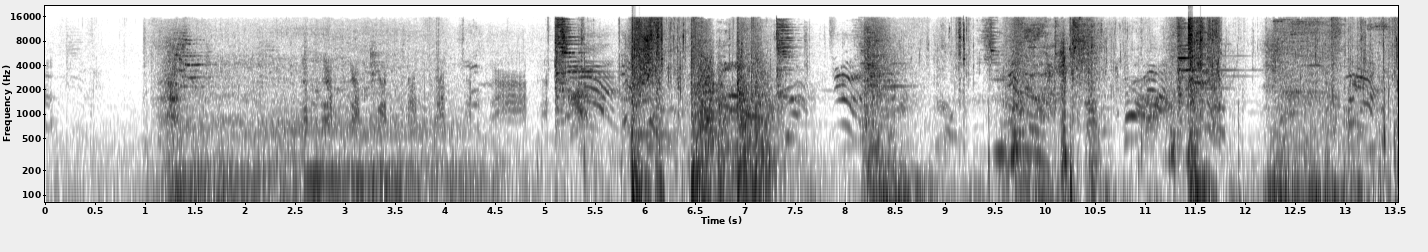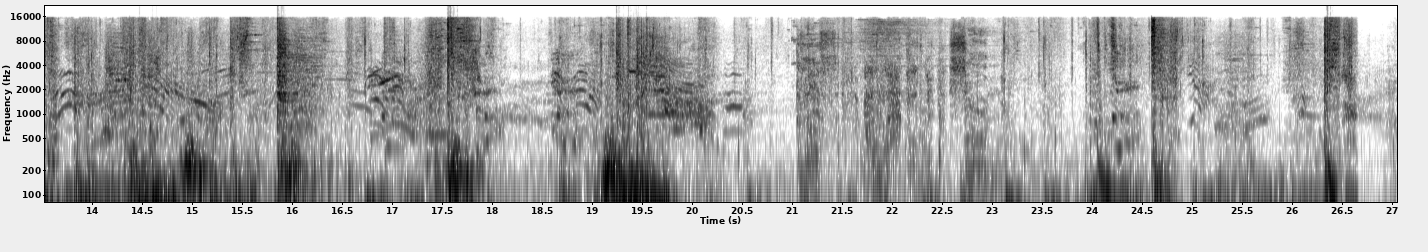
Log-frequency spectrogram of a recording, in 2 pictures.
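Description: Weapons clash and slash in a fierce fight.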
